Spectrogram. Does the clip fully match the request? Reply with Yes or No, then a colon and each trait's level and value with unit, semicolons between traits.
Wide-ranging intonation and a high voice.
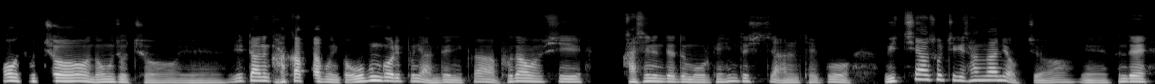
No: wide, 6.3 semitones; low, 125 Hz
